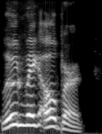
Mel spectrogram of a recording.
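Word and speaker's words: Åberg: And yes, that's his name now. Ludwig Oberg. We've all been pronouncing it wrong for years. So Ludwig Oberg.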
